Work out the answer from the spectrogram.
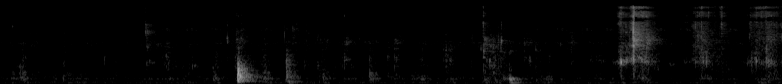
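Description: Close-miked chewing of raw vegetables: wet mouth clicks and smacks, with a sharp crunchy bite about six seconds in.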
